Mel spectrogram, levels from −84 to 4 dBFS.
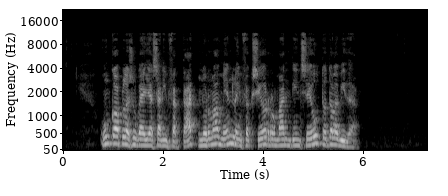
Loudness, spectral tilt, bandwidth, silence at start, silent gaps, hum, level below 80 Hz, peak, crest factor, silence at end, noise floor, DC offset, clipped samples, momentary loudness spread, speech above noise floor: -25 LUFS; -6 dB/octave; 11.5 kHz; 0.75 s; none; none; -68 dBFS; -8 dBFS; 18 dB; 1.45 s; -76 dBFS; under 0.1%; under 0.1%; 7 LU; 52 dB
